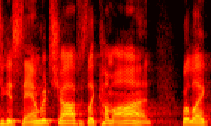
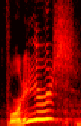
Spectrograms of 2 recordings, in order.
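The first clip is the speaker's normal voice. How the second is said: unsure question; slower than usual. Real, not acted. Unsure of his own math.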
